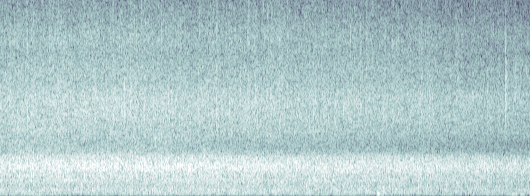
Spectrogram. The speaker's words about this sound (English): As well as members of the Joint Chiefs, combatant commanders, and more. So let's give the Joint Chiefs and the combatant commanders a round of applause.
